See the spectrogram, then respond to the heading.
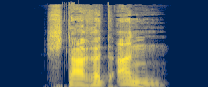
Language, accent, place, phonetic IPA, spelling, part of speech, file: German, Germany, Berlin, [ˌʃtaʁət ˈan], starret an, verb, De-starret an.ogg
- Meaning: second-person plural subjunctive I of anstarren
